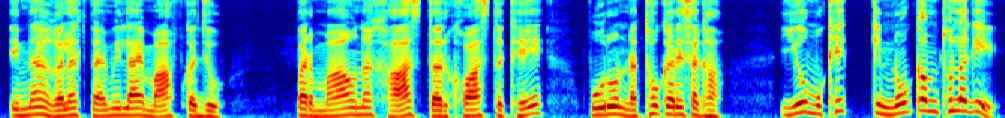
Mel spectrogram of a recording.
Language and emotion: Sindhi, disgusted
